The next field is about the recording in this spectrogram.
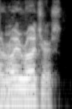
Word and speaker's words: Roy Rogers: Ja, Roy Rogers.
